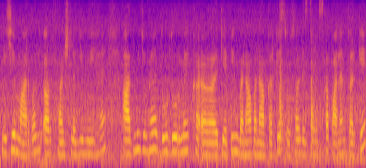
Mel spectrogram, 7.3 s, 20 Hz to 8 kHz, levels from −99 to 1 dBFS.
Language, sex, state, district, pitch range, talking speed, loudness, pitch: Hindi, female, Chhattisgarh, Raipur, 185-225 Hz, 195 wpm, -21 LUFS, 200 Hz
